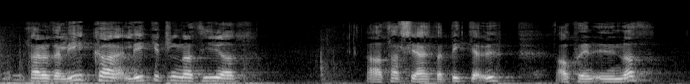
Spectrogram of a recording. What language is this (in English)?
Icelandic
